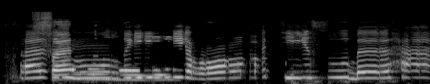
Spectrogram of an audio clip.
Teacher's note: Nah, lagi ro-nya berusaha untuk menebalkan lagi. T-nya ya, ro-nya tebal, T-nya tipis, sodenya tebal.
